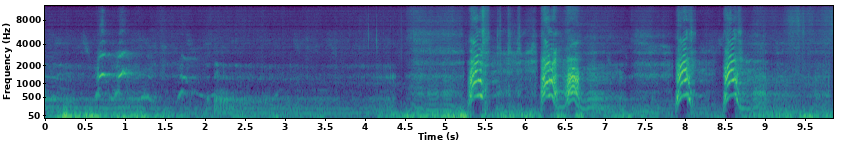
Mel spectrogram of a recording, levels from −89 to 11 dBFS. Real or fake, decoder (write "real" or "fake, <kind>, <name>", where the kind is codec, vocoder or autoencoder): fake, autoencoder, DAC-VAE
